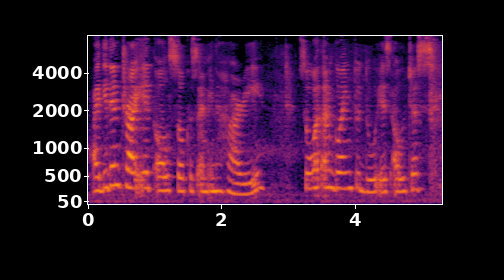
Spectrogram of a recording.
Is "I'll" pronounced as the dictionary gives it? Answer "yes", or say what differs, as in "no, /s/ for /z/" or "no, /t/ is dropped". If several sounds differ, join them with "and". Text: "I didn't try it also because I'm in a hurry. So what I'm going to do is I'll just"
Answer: no, /w/ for /l/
